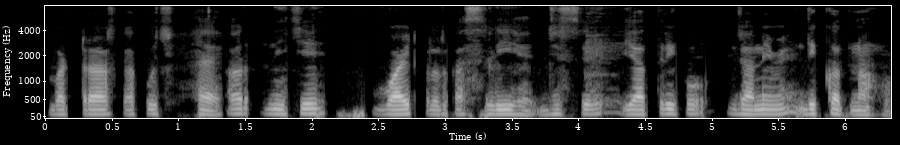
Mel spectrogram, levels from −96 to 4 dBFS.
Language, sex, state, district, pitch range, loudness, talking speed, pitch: Hindi, male, Bihar, Bhagalpur, 115-125 Hz, -31 LUFS, 180 wpm, 120 Hz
